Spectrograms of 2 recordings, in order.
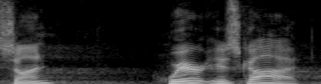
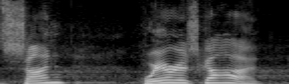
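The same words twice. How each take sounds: First: It is said with a raised voice. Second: It is said loudest of all.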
